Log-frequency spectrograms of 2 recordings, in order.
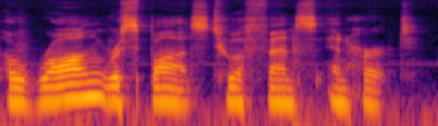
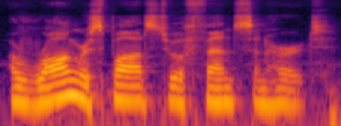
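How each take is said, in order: First: Measured, emphatic title with weight on wrong; slow title reading. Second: Said in the usual way. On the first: Shown as a demonstration. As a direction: read the title slowly and deliberately. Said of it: "So verses sixty through sixty-two, we might entitle".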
